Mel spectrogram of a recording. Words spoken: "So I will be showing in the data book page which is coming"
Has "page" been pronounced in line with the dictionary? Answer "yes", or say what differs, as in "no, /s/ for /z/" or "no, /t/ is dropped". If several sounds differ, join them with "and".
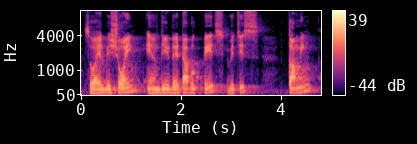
yes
